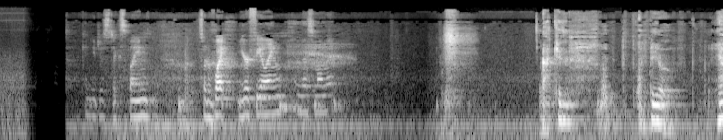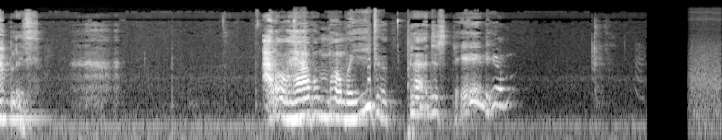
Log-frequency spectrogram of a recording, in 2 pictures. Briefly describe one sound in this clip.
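An elderly man speaks slowly and emotionally into a microphone.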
